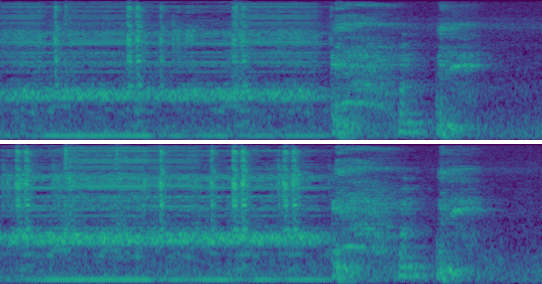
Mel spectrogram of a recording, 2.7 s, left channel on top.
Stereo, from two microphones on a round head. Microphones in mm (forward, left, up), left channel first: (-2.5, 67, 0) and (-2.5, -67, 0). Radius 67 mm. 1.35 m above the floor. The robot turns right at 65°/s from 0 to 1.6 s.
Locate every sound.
1.6 s a cough: 50° left (ahead or behind), 3 m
